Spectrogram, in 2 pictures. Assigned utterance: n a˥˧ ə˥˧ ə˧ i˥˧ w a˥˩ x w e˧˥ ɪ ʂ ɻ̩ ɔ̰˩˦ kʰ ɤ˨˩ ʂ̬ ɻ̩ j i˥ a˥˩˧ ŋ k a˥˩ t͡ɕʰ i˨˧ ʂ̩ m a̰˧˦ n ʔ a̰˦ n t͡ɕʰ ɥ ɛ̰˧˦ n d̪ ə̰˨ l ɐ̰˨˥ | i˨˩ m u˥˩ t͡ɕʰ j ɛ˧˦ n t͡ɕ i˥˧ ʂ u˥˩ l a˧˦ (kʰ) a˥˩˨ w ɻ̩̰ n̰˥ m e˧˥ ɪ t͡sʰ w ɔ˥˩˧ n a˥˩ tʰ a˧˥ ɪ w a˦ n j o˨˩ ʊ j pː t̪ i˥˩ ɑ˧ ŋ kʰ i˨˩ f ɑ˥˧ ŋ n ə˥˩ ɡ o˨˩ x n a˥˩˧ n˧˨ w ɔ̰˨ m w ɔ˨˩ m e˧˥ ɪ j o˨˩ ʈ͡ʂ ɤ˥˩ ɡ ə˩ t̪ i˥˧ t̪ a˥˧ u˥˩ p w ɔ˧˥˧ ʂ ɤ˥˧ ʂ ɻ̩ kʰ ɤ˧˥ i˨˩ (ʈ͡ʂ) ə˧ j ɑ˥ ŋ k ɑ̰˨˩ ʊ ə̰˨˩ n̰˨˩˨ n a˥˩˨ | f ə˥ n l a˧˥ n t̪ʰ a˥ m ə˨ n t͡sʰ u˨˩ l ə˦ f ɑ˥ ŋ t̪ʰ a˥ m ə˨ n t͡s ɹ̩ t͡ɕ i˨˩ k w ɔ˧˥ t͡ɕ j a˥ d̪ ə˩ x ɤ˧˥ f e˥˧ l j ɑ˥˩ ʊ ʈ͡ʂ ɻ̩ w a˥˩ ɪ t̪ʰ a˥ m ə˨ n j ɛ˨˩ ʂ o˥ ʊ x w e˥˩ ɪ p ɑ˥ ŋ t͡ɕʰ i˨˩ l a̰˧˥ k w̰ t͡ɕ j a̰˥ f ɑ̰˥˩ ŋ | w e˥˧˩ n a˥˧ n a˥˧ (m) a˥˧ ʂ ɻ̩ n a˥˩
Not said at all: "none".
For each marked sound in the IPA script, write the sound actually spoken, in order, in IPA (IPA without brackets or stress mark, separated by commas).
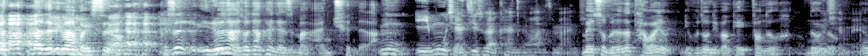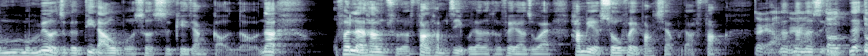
kʰ, ʈ͡ʂ, n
